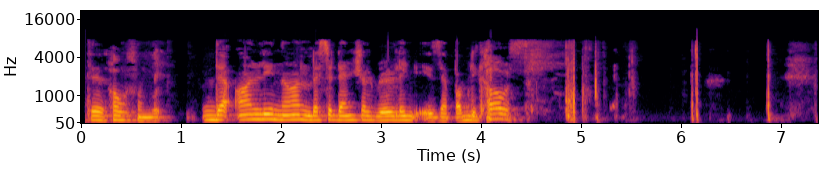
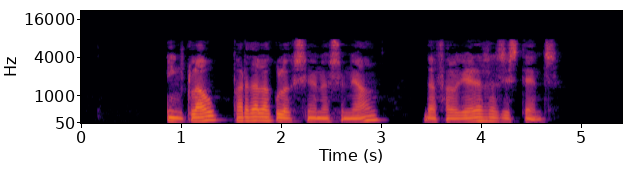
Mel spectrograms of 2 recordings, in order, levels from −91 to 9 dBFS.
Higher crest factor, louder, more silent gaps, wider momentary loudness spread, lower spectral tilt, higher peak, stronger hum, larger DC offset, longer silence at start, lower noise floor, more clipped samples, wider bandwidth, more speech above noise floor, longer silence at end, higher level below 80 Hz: second, 14 dB vs 20 dB; first, -14 LUFS vs -29 LUFS; neither; first, 16 LU vs 11 LU; first, -7 dB/octave vs -5 dB/octave; first, 0 dBFS vs -10 dBFS; neither; neither; second, 0.05 s vs 0.85 s; second, -70 dBFS vs -81 dBFS; neither; about the same, 7.8 kHz vs 7.8 kHz; about the same, 56 dB vs 53 dB; second, 0.5 s vs 0.65 s; first, -54 dBFS vs -66 dBFS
